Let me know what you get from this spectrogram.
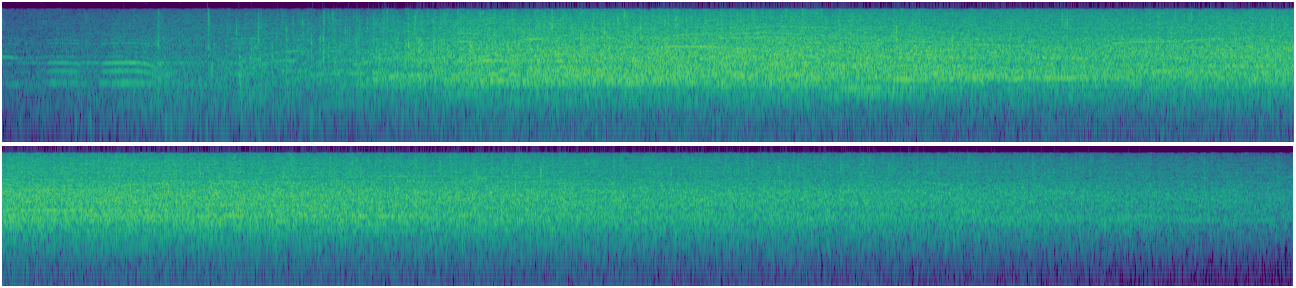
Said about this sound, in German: Mit dem Segen und diesen Jubelrufen endet die Audienz jetzt in Rom.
